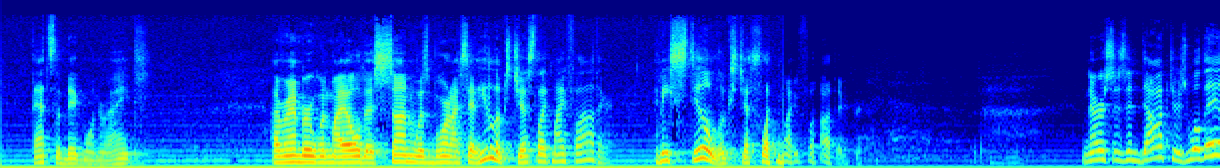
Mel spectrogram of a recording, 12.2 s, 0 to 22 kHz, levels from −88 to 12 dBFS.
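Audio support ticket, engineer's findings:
Sudden gain jump at 7.82 s: sound and noise floor drop together by about 12 dB, staying down to end. Waveform shows a vertical step in envelope; spectrogram darkens uniformly across all bands. Likely an unramped digital gain change or bit shift.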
